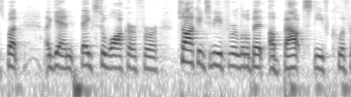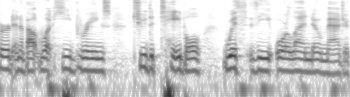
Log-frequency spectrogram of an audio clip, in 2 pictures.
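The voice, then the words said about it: Smooth, mellow radio-announcer voice. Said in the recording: “I'll use my smooth jazz NPR voice for a little while”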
